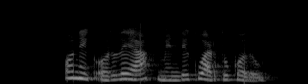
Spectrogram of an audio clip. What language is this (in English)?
Basque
